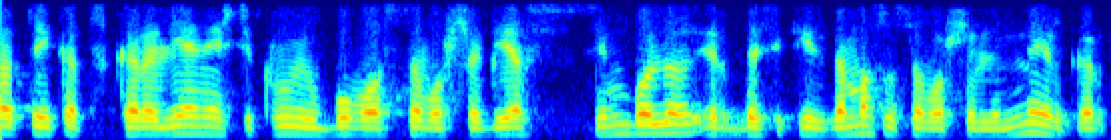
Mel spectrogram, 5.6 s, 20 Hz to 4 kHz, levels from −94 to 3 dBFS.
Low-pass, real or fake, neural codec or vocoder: 3.6 kHz; real; none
